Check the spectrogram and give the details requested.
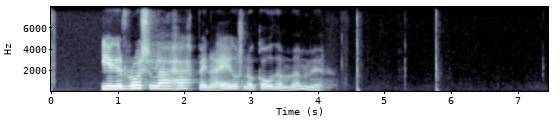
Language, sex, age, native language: Icelandic, male, 13, Icelandic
